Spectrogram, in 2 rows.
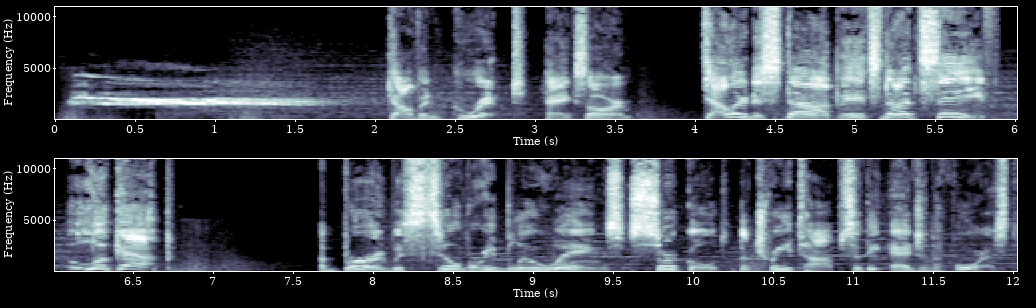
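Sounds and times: large bird long high cry: 0.0s - 1.7s
soft background music: 1.1s - 12.0s.

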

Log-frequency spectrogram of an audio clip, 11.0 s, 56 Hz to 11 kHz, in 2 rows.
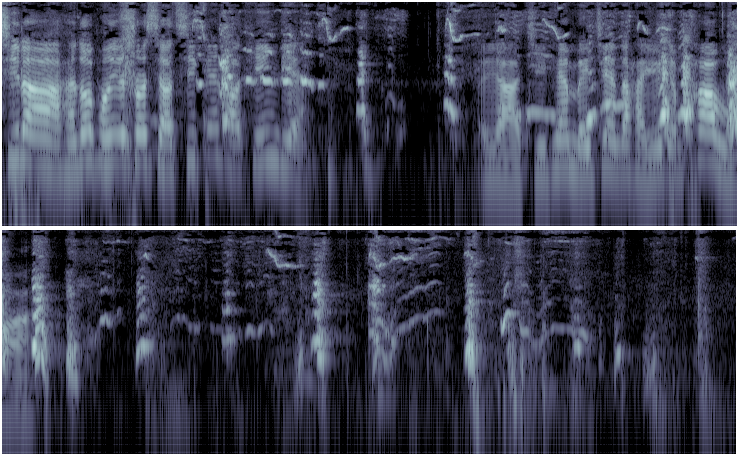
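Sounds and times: dogs whining and yipping: 0.8s - 11.0s.

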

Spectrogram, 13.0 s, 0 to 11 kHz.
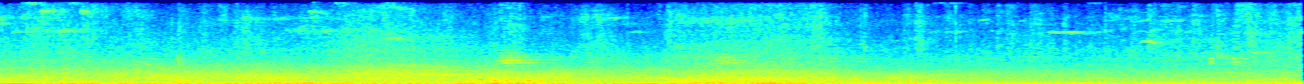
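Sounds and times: traffic noise: 0.0s - 13.0s.

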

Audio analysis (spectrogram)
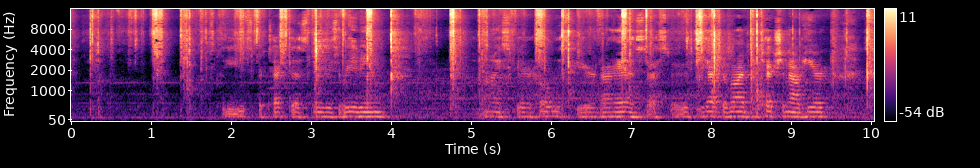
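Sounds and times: cards rustling and flicking: 0.0s - 9.0s.

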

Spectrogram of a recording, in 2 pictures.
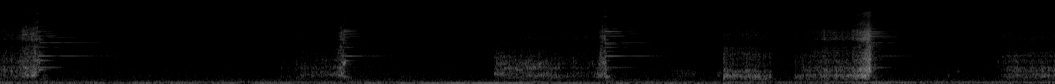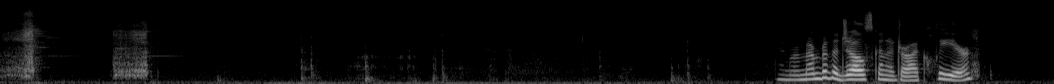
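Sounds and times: palette knife scraping canvas: 0.0s - 0.5s, 7.3s - 8.8s, 10.0s - 11.0s, 11.7s - 12.2s.

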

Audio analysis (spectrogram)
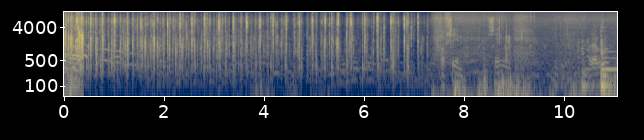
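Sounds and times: audience applauding: 0.0s - 7.4s.

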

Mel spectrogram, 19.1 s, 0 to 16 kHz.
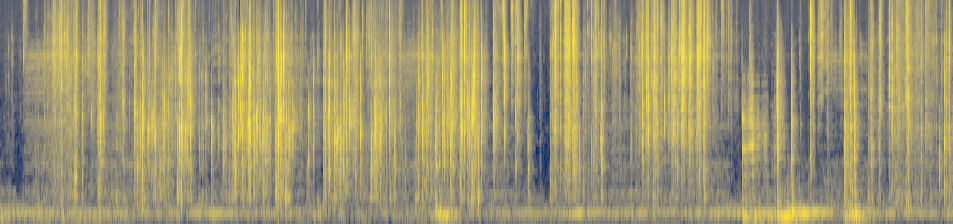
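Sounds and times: plastic packaging crinkling: 0.5s - 14.8s, 16.2s - 19.0s.

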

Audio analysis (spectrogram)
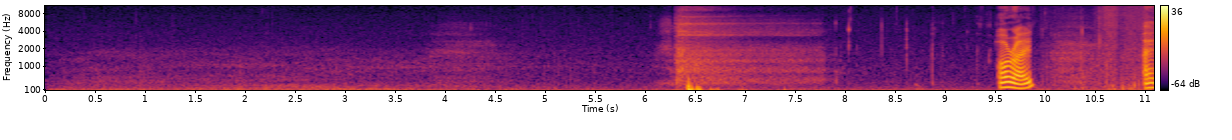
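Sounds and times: person sighing: 6.2s - 7.9s.

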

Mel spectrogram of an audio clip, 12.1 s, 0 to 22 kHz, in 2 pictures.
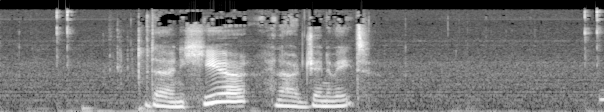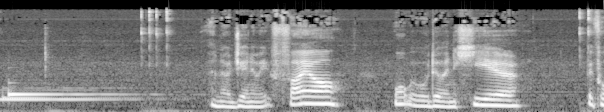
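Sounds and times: soft clicks: 0.6s - 1.3s, 7.4s - 7.8s
computer alert chime: 6.0s - 8.0s.

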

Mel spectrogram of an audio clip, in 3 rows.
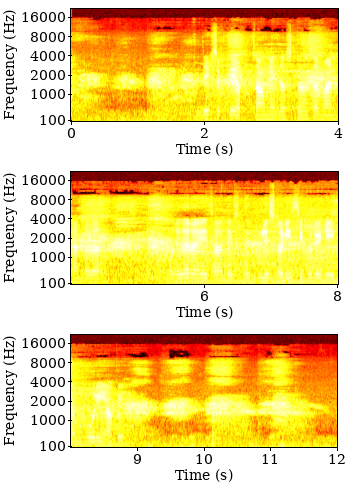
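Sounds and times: crows cawing: 0.0s - 12.0s
street traffic hum: 0.0s - 12.0s.

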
